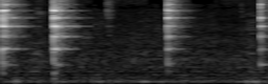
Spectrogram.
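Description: A spoon strikes a bowl four times at an uneven pace, each clink bright and ringing with a high metallic tone, over a steady low hum.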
